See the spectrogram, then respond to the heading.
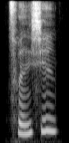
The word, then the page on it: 存心: cún xīn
